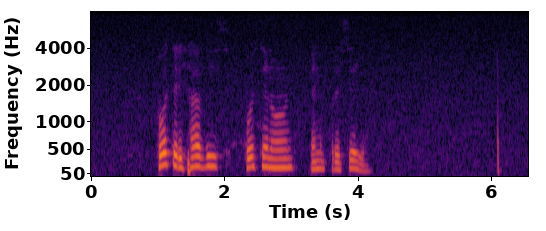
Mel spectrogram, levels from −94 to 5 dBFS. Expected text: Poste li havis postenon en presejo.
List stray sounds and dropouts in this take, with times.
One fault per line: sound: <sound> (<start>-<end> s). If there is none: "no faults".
no faults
